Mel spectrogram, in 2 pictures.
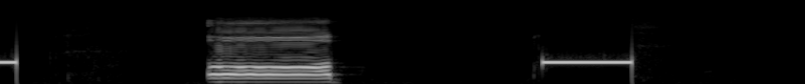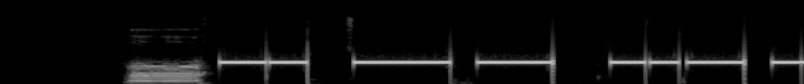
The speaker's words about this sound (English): we've endeavoured to bleep it out, but if you don't want to explain what those bleeps represent, I think some of the more milder swears we've left in as well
